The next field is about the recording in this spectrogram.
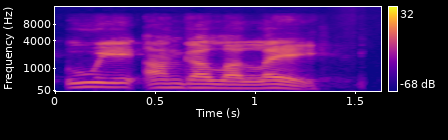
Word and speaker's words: Uiagalelei: But yeah, it's DJ Uiagalelei.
